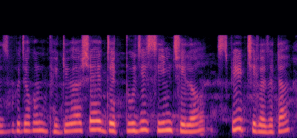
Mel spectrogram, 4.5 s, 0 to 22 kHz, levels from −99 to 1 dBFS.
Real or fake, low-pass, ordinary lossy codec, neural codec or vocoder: fake; none; none; codec, 16 kHz, 4 kbps, FreqCodec, smaller model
